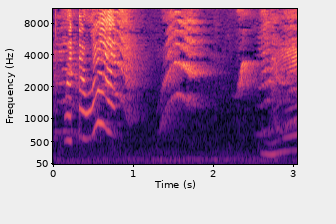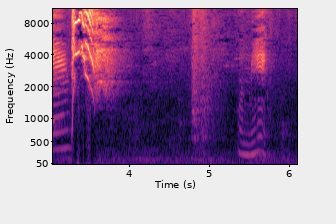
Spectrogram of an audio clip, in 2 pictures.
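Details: Pet parrot mimicking speech indoors, words like mummy and mithu: a run of rapid, warbling, pitch-bending syllables, some rising, some falling, separated by brief pauses, with steady low hum underneath.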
